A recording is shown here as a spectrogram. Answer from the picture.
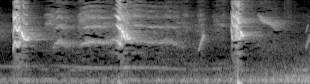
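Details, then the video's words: Cucak kombo, or black-winged myna, singing in the rolling 'ngeroll' style while sparring; three loud, rasping bursts spaced under a second apart, with softer scratchy notes between and a low steady hum behind. "CUCAK KOMBO TARUNG NGEROLL GACORR"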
